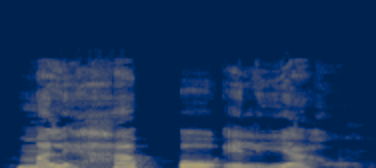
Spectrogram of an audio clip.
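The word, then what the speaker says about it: מה לך פה אליהו: En el original hebreo se pronunciaría malejapo elajo, que si lo leemos literalmente dice, "¿Qué para ti aquí Elías?"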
